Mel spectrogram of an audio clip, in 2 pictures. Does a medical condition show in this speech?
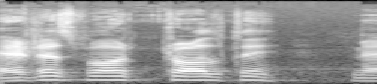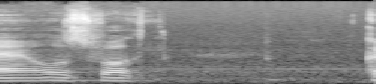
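Yes: coma after road accident.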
